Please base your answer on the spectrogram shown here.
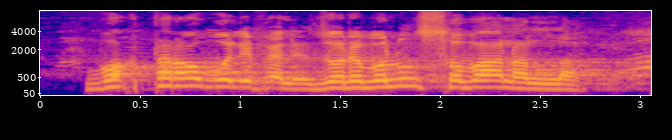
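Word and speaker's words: سبحان الله: জোরে বলুন সুবহানাল্লাহ। সুবহানাল্লাহ আসলের উচ্চারণটা ঠিক হচ্ছে বলে মনে হচ্ছে, বক্তারাও বলে ফেলে জোরে বলুন সুবহানাল্লাহ। এটা সম্পূর্ণ ভুল।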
